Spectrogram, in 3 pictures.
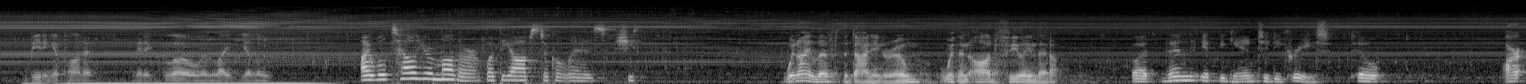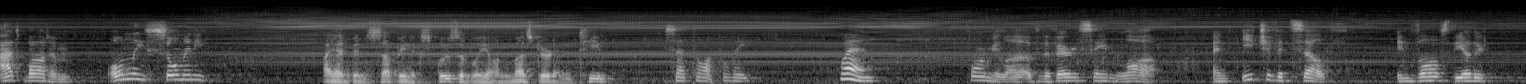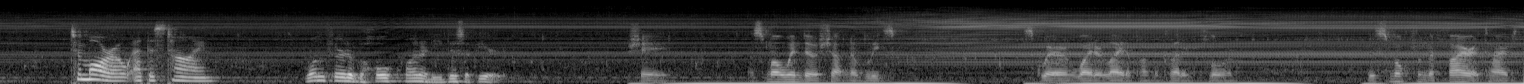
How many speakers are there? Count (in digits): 5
